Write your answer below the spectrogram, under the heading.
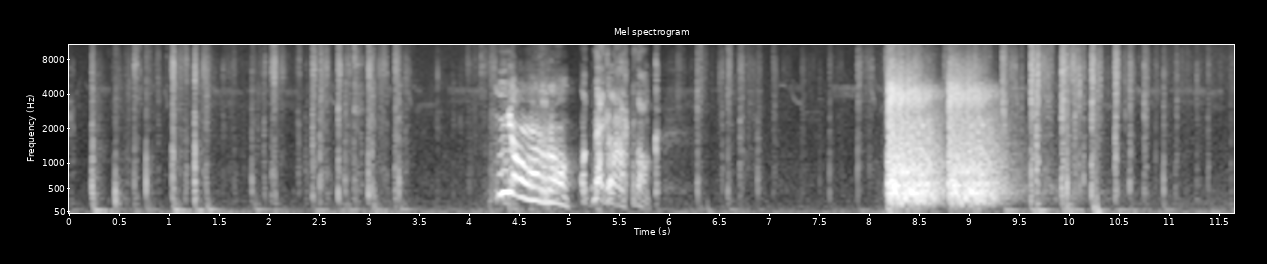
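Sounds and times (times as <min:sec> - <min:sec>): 
speech: 0:04.5 - 0:06.0
gunfire: 0:08.2 - 0:09.5.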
